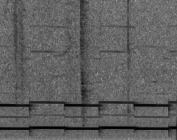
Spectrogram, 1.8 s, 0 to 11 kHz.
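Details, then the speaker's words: 1927 Utah Model 16 field-coil drum speaker after repairing its broken Litz wire cord: clean steady mid-pitched tone with faint regular ticks, no rattle or buzz; normal output. "and that's about as loud as you should hear it in a speaker in a field coal coil type speaker so"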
